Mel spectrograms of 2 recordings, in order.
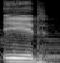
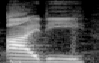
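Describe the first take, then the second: First: It is said as a single short word. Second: It is spelled out as two separate letters. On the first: "pretty sure it's pronounced id" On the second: "but I like to say I D"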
